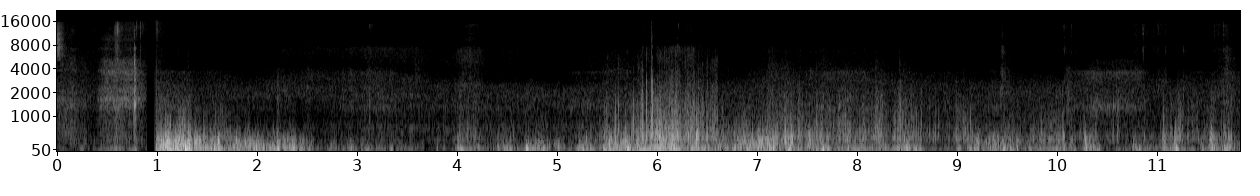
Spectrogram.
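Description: Wind gusts outdoors and buffets the microphone.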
